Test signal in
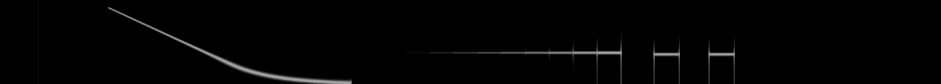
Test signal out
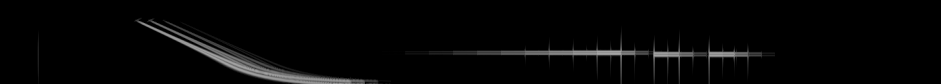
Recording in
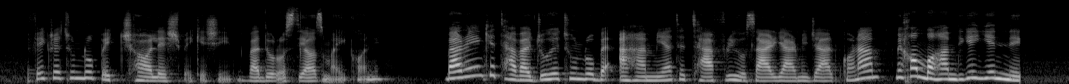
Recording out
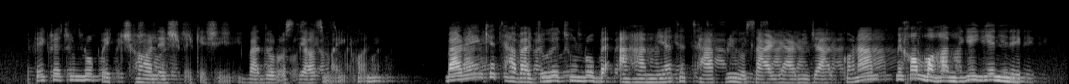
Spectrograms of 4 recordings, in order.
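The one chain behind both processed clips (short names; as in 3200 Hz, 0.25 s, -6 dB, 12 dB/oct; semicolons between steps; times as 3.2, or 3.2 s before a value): low shelf 400 Hz -8 dB; in parallel at -1.5 dB: compressor, threshold -34 dBFS; on the sum: downsampling 16000 Hz; on a send: feedback echo 0.136 s, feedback 20%, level -12 dB; on the sum: low-pass opened by the level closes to 2900 Hz, open at -19.5 dBFS; ring modulator 86 Hz; gain +3.5 dB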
